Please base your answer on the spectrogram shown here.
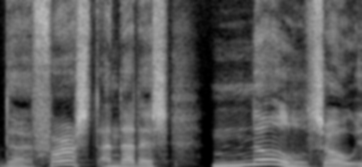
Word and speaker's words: nul: So remember the pronunciation from an English speaker's perspective. So nul, that is the first one.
